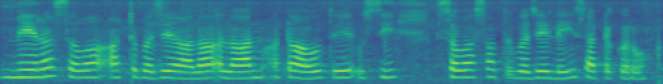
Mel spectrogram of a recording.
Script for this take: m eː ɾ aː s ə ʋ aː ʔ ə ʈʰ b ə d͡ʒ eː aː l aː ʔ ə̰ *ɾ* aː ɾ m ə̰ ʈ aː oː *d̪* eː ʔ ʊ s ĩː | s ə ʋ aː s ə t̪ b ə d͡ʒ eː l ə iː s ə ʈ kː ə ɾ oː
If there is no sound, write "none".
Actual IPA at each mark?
l, t̪

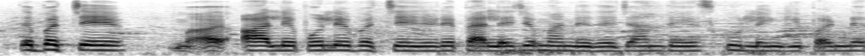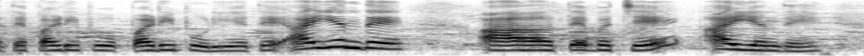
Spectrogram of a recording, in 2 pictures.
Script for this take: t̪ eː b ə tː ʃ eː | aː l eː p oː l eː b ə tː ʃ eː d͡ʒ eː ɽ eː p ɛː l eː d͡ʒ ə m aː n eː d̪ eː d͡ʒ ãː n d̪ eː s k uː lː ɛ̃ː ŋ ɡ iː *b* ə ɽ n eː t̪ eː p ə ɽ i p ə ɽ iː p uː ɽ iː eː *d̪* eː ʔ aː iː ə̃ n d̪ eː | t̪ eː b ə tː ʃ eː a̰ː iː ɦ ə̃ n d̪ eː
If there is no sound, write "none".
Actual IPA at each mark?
p, t̪

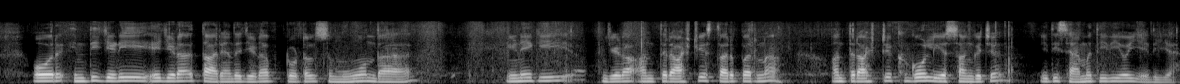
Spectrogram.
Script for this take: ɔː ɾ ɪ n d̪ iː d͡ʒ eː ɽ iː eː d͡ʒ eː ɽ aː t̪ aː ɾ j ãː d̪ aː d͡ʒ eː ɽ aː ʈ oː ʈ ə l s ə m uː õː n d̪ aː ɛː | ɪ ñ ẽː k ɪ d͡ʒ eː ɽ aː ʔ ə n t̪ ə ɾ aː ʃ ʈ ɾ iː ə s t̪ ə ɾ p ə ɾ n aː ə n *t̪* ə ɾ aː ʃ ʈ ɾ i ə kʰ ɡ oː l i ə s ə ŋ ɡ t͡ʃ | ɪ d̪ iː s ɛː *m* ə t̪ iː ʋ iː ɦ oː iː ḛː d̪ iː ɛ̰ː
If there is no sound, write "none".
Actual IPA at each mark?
t̪, m

